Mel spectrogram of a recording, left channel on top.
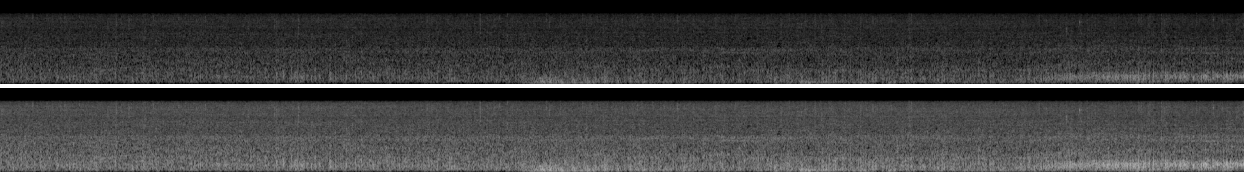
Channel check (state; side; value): quieter; left; 10.8 dB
